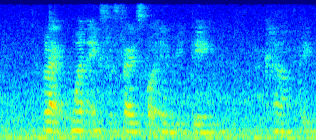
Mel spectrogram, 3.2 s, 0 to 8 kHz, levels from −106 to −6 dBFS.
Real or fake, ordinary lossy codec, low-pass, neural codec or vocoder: real; none; 7.2 kHz; none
